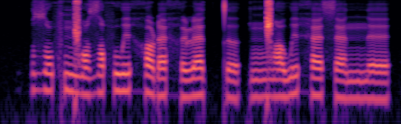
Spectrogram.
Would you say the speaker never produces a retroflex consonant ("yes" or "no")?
no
